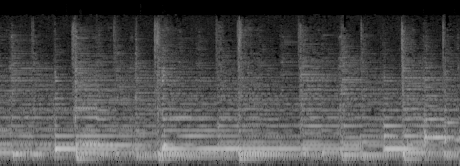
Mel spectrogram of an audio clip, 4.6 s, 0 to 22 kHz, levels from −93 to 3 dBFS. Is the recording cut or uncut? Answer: uncut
